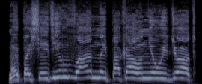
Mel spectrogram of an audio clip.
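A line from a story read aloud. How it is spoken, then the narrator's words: Shouted into ear. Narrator (Russian): прокричала женщина в ухо старухи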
